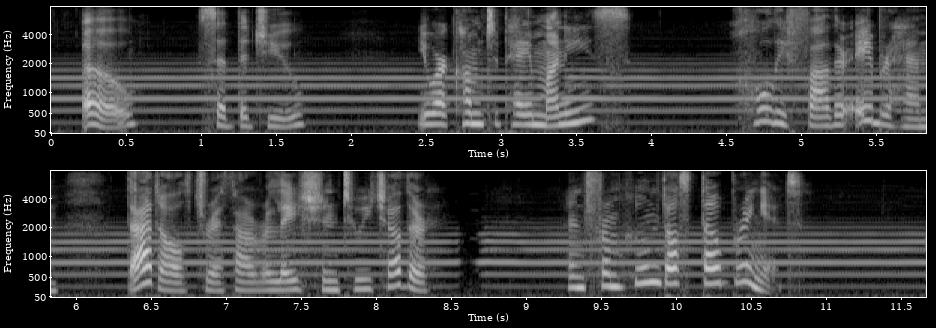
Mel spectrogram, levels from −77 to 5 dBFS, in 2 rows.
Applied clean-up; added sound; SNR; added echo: none; Wind instrument, woodwind instrument; 11 dB; none.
